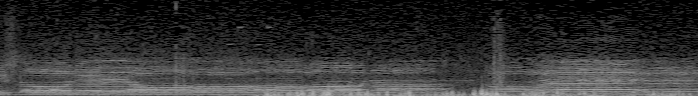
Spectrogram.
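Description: Men's voices chant together in a slow, sustained hymn outdoors.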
